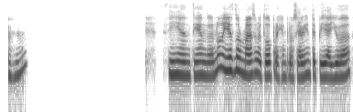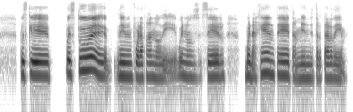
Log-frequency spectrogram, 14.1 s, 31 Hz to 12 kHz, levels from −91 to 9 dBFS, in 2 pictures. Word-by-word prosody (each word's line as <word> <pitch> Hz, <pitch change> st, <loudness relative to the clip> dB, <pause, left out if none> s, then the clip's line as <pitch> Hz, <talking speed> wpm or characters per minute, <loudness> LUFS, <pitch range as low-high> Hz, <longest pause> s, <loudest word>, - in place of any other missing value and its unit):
Ujú. 225 Hz, -, -9 dB, 2.8 s
Sí, 235 Hz, -1 st, 0 dB
entiendo, 225 Hz, -1 st, -3 dB
no, 325 Hz, +6 st, -2 dB
y 285 Hz, -2 st, +1 dB
es 285 Hz, -2 st, +2 dB
normal, 240 Hz, -5 st, 0 dB
sobre 245 Hz, -2 st, -2 dB
todo, 220 Hz, 0 st, 0 dB
por 230 Hz, -, -8 dB
ejemplo, 210 Hz, 0 st, -9 dB
sí 200 Hz, -, -9 dB
alguien 215 Hz, +4 st, -3 dB
te 230 Hz, -, -4 dB
pide 205 Hz, -1 st, -1 dB
ayuda, 205 Hz, +4 st, -2 dB, 0.4 s
pues 230 Hz, -2 st, +2 dB
que 220 Hz, -2 st, +8 dB, 0.3 s
pues 235 Hz, -3 st, +2 dB
tú, 280 Hz, -, -2 dB, 0.2 s
eh 255 Hz, -7 st, +5 dB, 0.2 s
eh, 215 Hz, -1 st, +2 dB
por 200 Hz, -1 st, 0 dB
afán, 205 Hz, +1 st, -5 dB
¿no?, 195 Hz, 0 st, -6 dB
de -, -, -8 dB
bueno 210 Hz, -2 st, -5 dB
ser 210 Hz, +1 st, -2 dB, 0.4 s
buena 220 Hz, -2 st, -1 dB
gente, 230 Hz, -1 st, +1 dB
también 195 Hz, +1 st, -5 dB
de 190 Hz, -, -10 dB
tratar 195 Hz, +2 st, -5 dB
de, 95 Hz, -1 st, -7 dB
220 Hz, 145 wpm, -22 LUFS, 205-230 Hz, 2.8 s, que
